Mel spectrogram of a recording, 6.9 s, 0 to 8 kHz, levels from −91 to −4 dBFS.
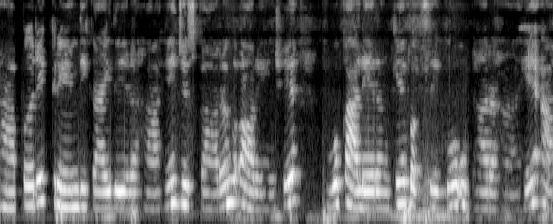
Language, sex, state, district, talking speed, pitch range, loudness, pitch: Hindi, female, Haryana, Charkhi Dadri, 190 wpm, 220-280 Hz, -15 LUFS, 240 Hz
